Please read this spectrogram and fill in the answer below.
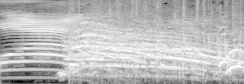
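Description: A short rising tone, then from about two-thirds of a second in, a crowd of children cheering and shouting, the stock cheer sound effect that greets the character reveal.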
